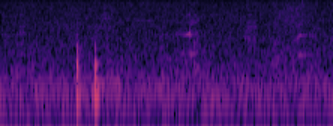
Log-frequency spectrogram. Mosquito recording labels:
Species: Anopheles gambiae s.s.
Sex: female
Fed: unfed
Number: one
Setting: insect culture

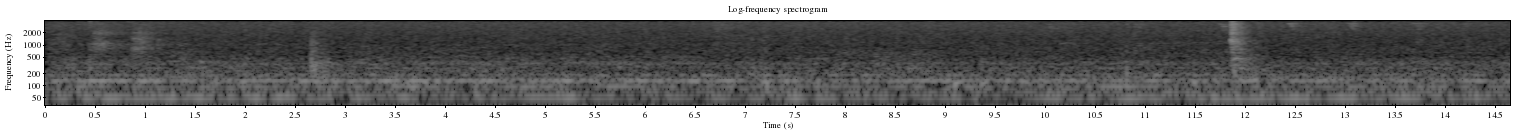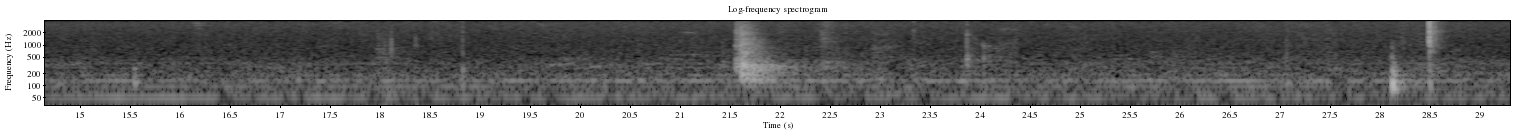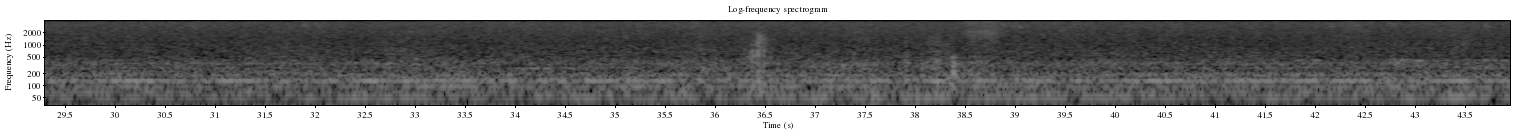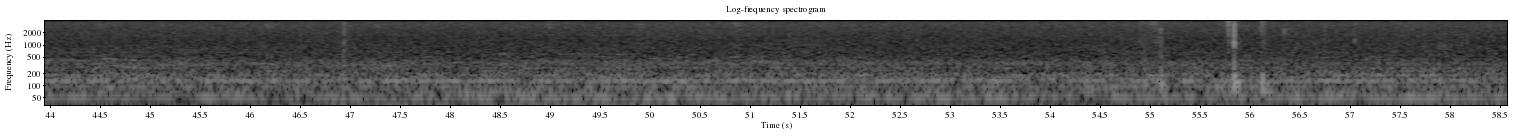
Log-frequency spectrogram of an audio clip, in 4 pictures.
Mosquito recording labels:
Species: no mosquito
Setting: insect culture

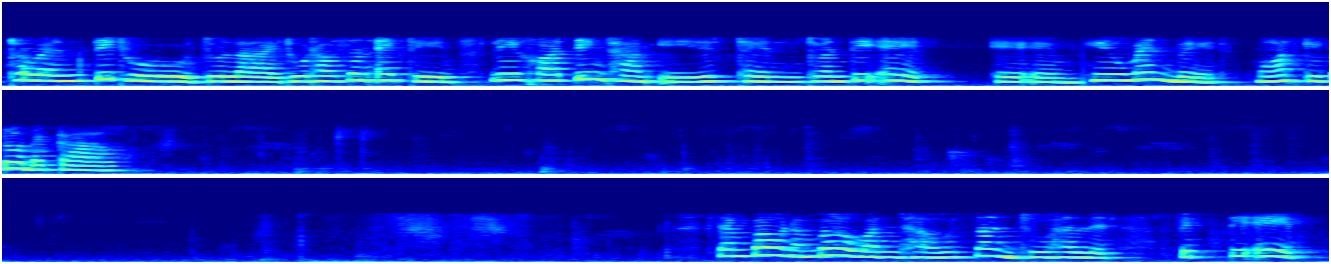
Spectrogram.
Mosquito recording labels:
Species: no mosquito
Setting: cup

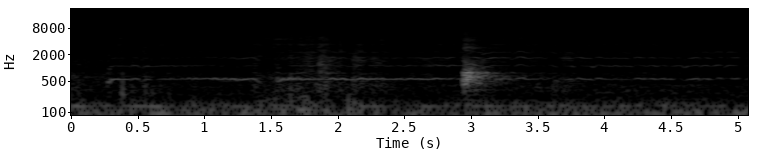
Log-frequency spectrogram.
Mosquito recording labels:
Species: Culex pipiens complex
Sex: female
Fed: unfed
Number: one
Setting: cup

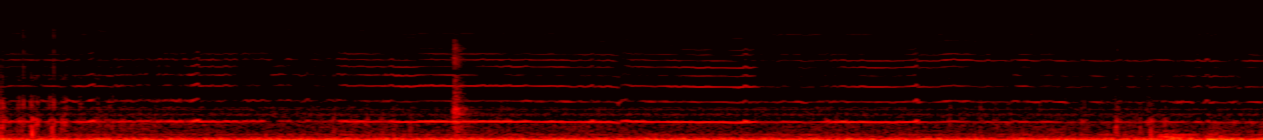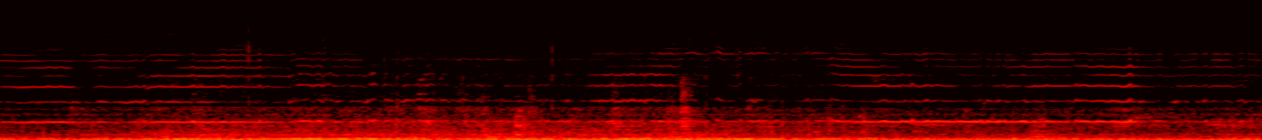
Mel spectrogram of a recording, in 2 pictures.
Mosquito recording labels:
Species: Culex quinquefasciatus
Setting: cup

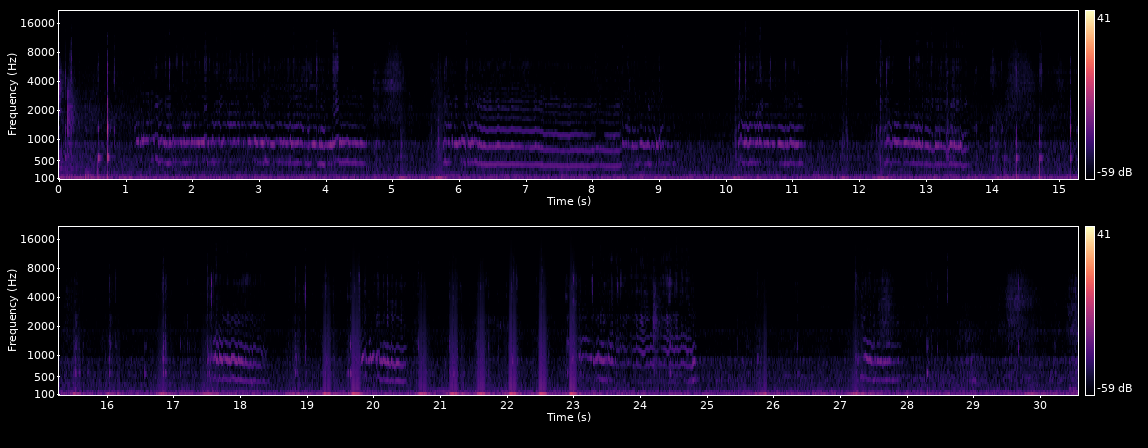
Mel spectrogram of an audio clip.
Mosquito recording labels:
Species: Anopheles arabiensis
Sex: female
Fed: unfed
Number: one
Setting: cup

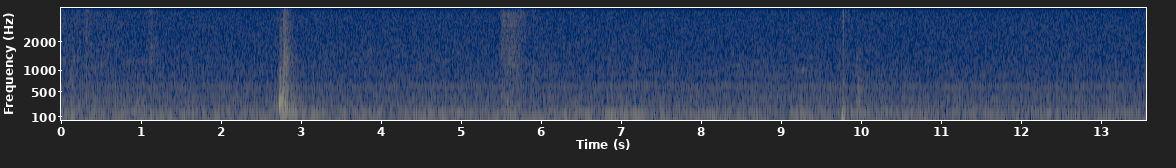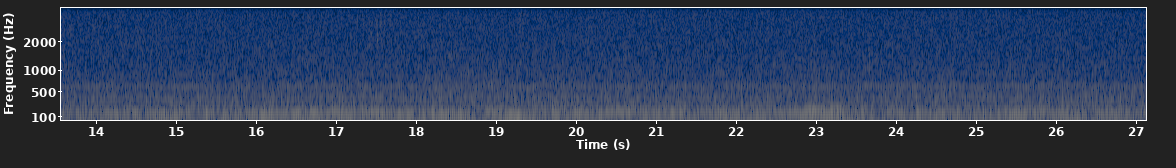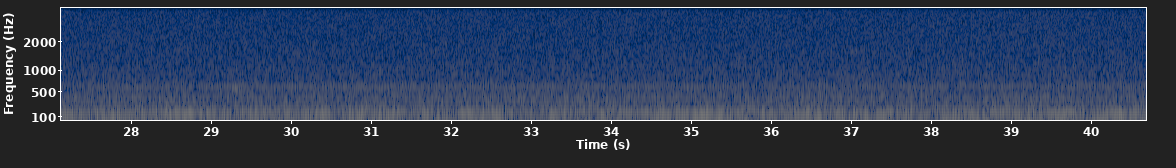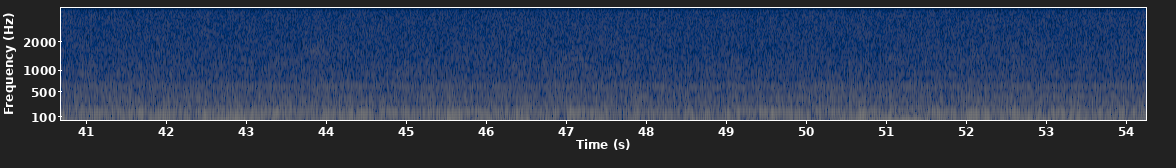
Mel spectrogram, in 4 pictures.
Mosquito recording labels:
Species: no mosquito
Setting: insect culture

